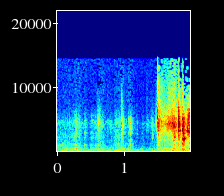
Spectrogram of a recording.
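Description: A plastic CD jewel case being handled and opened: faint clicks at first, then a louder clatter and rustle near the end.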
